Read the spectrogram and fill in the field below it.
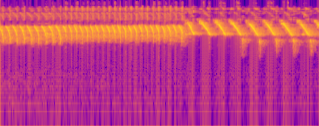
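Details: Canary in full song, played as master audio for training birds: a long, rapid, rolling high trill lasting over two seconds, followed by a run of sharply descending whistled sweeps, roughly three per second.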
